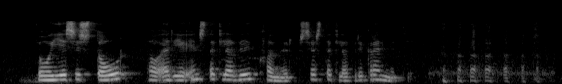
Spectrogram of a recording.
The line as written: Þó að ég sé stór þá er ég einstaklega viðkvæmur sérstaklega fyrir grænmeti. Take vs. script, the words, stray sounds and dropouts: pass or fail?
fail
